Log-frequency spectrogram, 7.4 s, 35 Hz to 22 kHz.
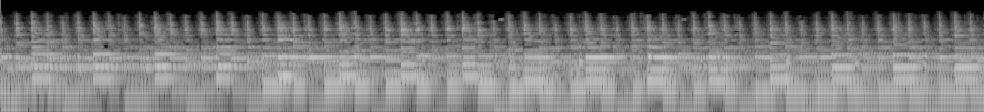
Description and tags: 130BPM
Ebm
16 beats
Logic, Synth, Sculpture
